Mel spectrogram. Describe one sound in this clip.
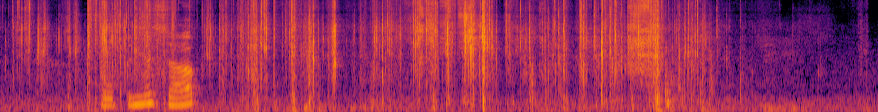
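Plastic wrapping crinkles and rustles as it is torn.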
